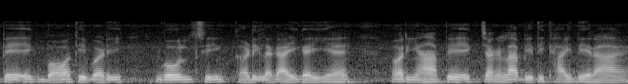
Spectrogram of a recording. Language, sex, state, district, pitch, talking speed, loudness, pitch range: Hindi, male, Bihar, Kaimur, 110 Hz, 200 wpm, -19 LUFS, 105-115 Hz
